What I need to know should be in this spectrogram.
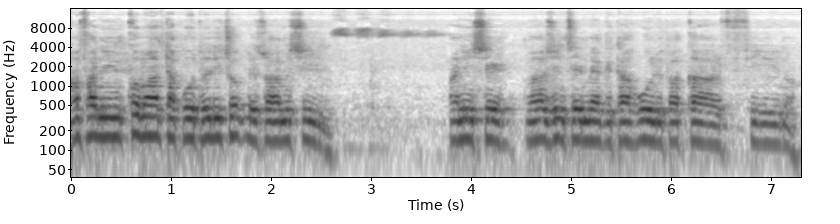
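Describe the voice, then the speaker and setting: A fairly high-pitched man with a dark, mellow, somewhat breathy tone, fairly even intonation, a fairly quick pace and long, frequent pauses. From rural Jamaica. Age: 80s+. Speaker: farmer. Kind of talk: casual chat.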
